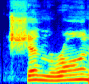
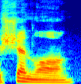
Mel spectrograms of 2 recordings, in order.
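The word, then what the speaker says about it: Shenlong: Shenron or uh yeah Shenron or Shen long then long is the correct Japanese pronunciation however I'd go with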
